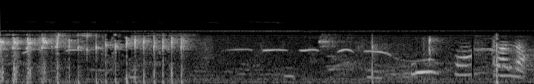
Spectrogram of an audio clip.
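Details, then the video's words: Lovebird lure call used to attract other lovebirds: a burst of rapid, shrill, high chattering chirps for about two seconds, then scattered short whistled notes and a few sharp clicks. "SUARA PANCINGAN LOVEBIRD"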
